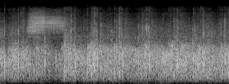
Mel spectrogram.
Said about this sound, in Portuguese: Uma grande salva de palmas então para todos.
